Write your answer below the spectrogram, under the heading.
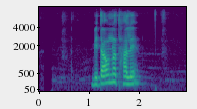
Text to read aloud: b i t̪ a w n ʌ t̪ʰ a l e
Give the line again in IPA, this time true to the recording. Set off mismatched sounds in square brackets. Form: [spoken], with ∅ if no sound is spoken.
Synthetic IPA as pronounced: b i t̪ a w n ʌ t̪ʰ a l e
